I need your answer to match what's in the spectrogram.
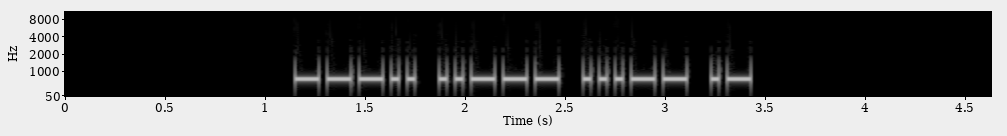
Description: Morse code, heard as a keyed tone, about 28 wpm, 700 Hz. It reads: 823A
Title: Common Cut Numbers - 4-Digit 30wpm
